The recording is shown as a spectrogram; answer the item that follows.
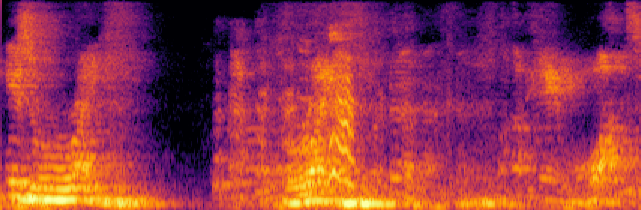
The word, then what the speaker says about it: Ralph: I called my friend James, and I was like, mate, congratulations on the birth of little Ralph. And he went, it's actually pronounced Rafe.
